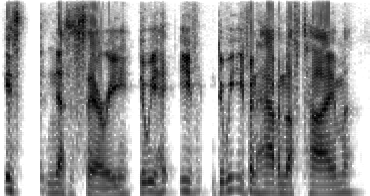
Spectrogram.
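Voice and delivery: reluctant protest. Acted. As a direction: push back, irritated but unsure. Umi protesting in the drama.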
